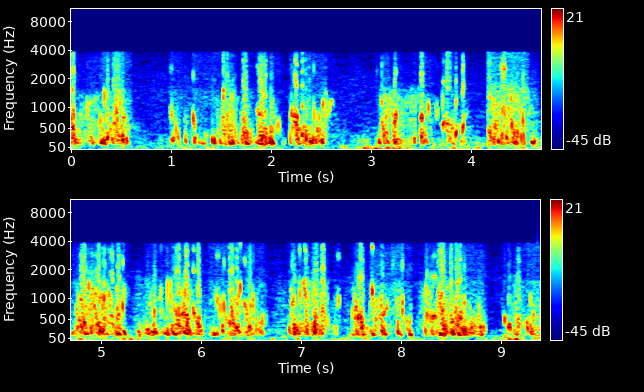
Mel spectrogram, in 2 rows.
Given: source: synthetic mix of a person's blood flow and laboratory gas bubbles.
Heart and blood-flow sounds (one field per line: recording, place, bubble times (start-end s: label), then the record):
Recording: Doppler ultrasound of blood flow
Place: subclavian vein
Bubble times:
0.00-0.64 s: bubbles
1.01-2.15 s: bubbles
2.21-2.67 s: bubbles
3.08-3.99 s: bubbles
4.19-4.69 s: bubbles
4.72-5.31 s: bubbles
5.44-6.07 s: bubbles
6.10-6.71 s: bubbles
6.86-7.43 s: bubbles
7.50-8.17 s: bubbles
8.21-8.89 s: bubbles
9.03-9.39 s: bubbles
From the record:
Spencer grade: 4 (maximum detectable bubble signal sounding continuously throughout systole and diastole of every cardiac period, and overriding the amplitude of the normal cardiac signals)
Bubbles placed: anywhere in the cardiac cycle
